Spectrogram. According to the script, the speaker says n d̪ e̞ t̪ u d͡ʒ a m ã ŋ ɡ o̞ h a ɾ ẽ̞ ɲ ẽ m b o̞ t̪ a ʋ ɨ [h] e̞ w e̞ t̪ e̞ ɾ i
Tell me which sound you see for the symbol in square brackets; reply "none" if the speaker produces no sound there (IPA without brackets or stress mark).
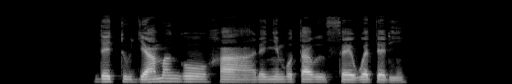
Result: f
